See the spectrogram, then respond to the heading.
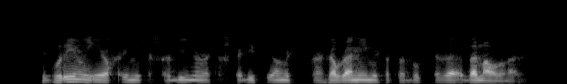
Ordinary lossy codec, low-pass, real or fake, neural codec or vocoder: MP3, 24 kbps; 3.6 kHz; fake; codec, 16 kHz, 1 kbps, FunCodec, trained on Chinese and English, 50 frames a second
